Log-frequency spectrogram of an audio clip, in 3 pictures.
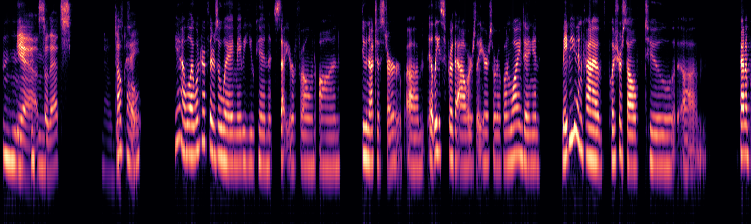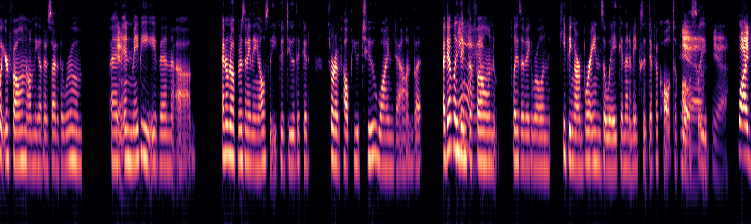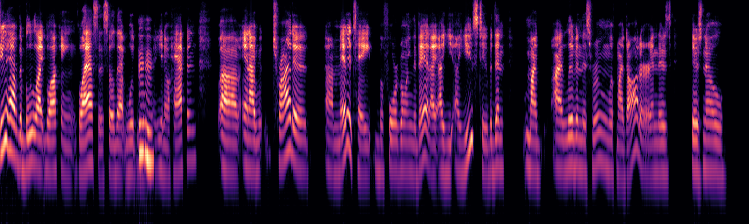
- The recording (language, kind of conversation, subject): English, advice, How can I cope with burnout at work?
- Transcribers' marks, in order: none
